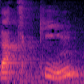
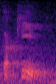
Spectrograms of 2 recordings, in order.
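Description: First: The final consonant of 'that' stays distinct. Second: The final consonant of 'that' takes the next sound's place. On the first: "is not that keen" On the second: "place of articulation assimilation"

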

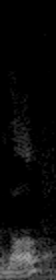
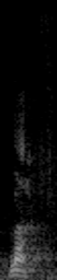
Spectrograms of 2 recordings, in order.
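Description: First: The vowel is long and drawn out. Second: The vowel is short and higher. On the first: "with a long R" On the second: "if you are a northerner, then you would say laugh, shorter and higher"

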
